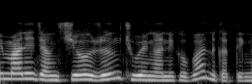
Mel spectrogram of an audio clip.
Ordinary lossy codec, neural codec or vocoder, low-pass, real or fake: Opus, 24 kbps; none; 7.2 kHz; real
